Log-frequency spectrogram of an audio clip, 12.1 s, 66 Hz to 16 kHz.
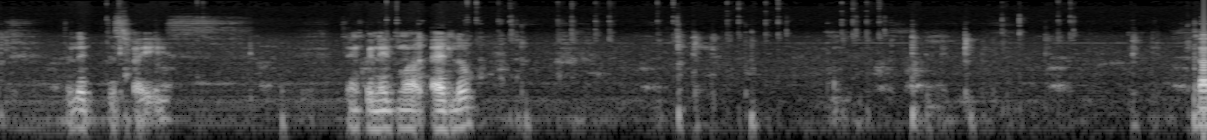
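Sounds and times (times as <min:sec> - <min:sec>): mouse and keyboard clicks: 0:04.8 - 0:12.0.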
